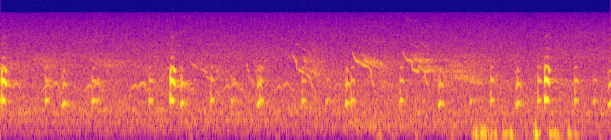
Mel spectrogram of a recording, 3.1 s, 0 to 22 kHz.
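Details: Rio Cuixmala flock of lilac-crowned parrots, 20 May 2018: overlapping raspy squawks and chattering notes from several birds, with two louder calls standing out and low rumbling bursts late in the recording.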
